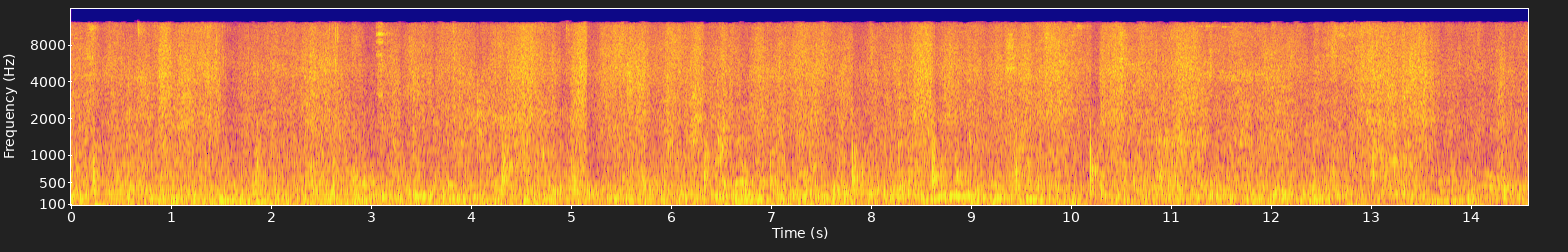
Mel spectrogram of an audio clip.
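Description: A crowd of men and women chatter in a room.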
